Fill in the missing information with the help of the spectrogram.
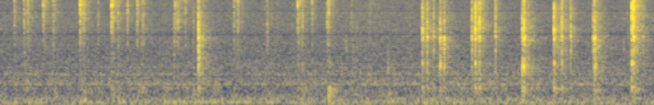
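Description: Long nails tap hard and fast on the slats of a flat bamboo stick mat lying at the edge of a counter. Rapid, bright, clicky taps land in quick bursts, each dying out almost instantly, with a few louder, sharper strikes standing out from the quieter flurry.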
